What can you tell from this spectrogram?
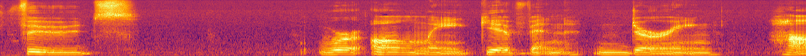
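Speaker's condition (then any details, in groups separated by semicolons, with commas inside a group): Essential tremor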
